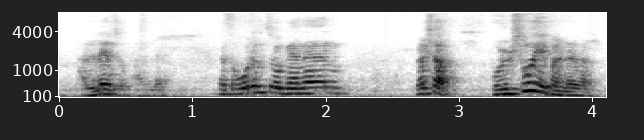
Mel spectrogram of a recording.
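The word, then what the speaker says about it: Большой: 그래서 오른쪽에는 러시아 볼쇼이 발레단. 근데 정확히 발음하면 발쇼이 발레단이거든요. 볼쇼이 발레단이랑 또 마린스키 발레단도 굉장히 유명합니다.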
